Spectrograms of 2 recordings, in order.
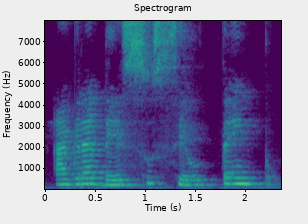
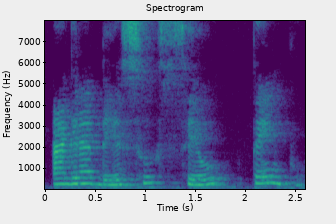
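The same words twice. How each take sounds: Both takes have the same delivery.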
